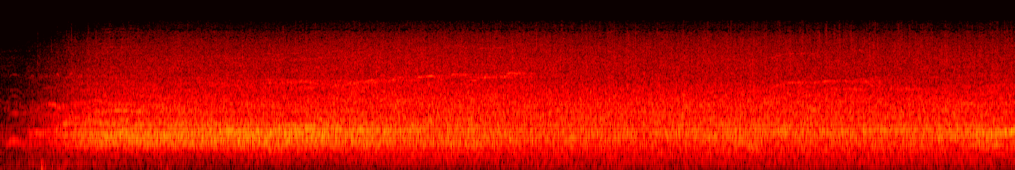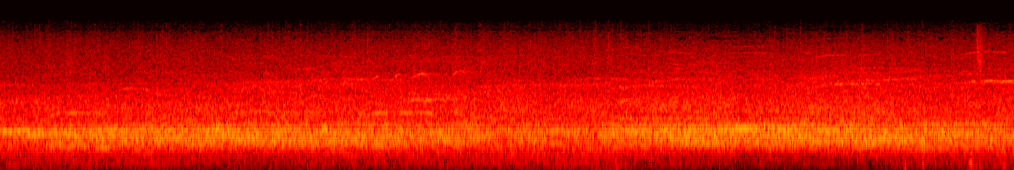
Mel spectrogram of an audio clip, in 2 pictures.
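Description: stadium crowd applause

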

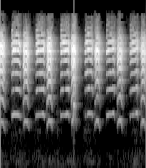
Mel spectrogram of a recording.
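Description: squeaky dog toy squeaking

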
